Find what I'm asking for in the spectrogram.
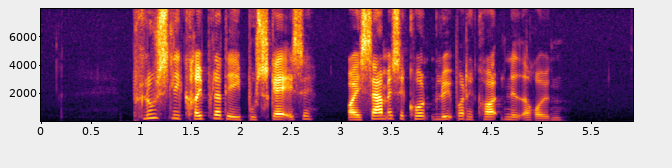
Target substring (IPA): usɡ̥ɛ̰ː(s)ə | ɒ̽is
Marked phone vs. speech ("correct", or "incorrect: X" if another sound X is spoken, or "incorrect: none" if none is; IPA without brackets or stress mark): correct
